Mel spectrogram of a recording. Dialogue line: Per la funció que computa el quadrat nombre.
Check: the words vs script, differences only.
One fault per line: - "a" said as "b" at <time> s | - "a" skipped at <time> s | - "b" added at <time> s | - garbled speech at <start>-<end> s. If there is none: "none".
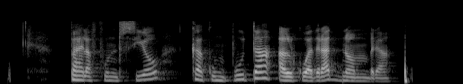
none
